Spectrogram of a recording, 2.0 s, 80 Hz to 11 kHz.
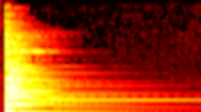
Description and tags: Recording of a single stroke played on the instrument Daluo, a gong used in Beijing Opera percussion ensembles. Played by Ying Wan of the London Jing Kun Opera Association. Recorded by Mi Tian at the Centre for Digital Music, Queen Mary University of London, UK in September 2013 using an AKG C414 microphone under studio conditions. This example is a part of the "daluo" class of the training dataset used in [1].
beijing-opera, china, chinese, chinese-traditional, compmusic, daluo-instrument, gong, icassp2014-dataset, idiophone, peking-opera, percussion, qmul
